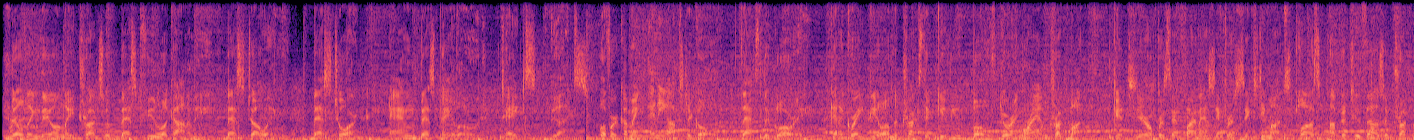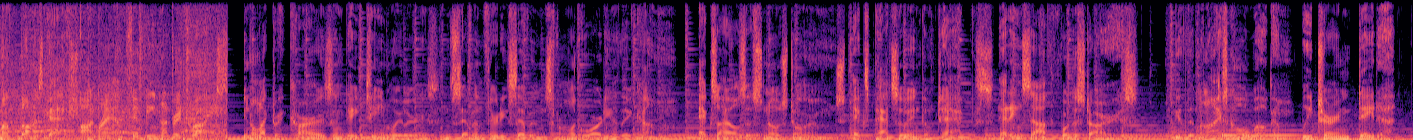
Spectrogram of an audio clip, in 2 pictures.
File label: Commercial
